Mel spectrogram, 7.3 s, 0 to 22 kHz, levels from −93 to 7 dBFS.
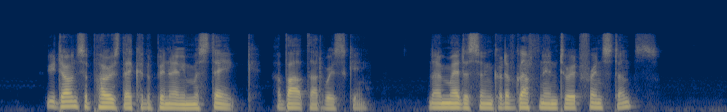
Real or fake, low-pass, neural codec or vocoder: fake; 7.2 kHz; codec, 16 kHz in and 24 kHz out, 0.6 kbps, FocalCodec, streaming, 4096 codes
